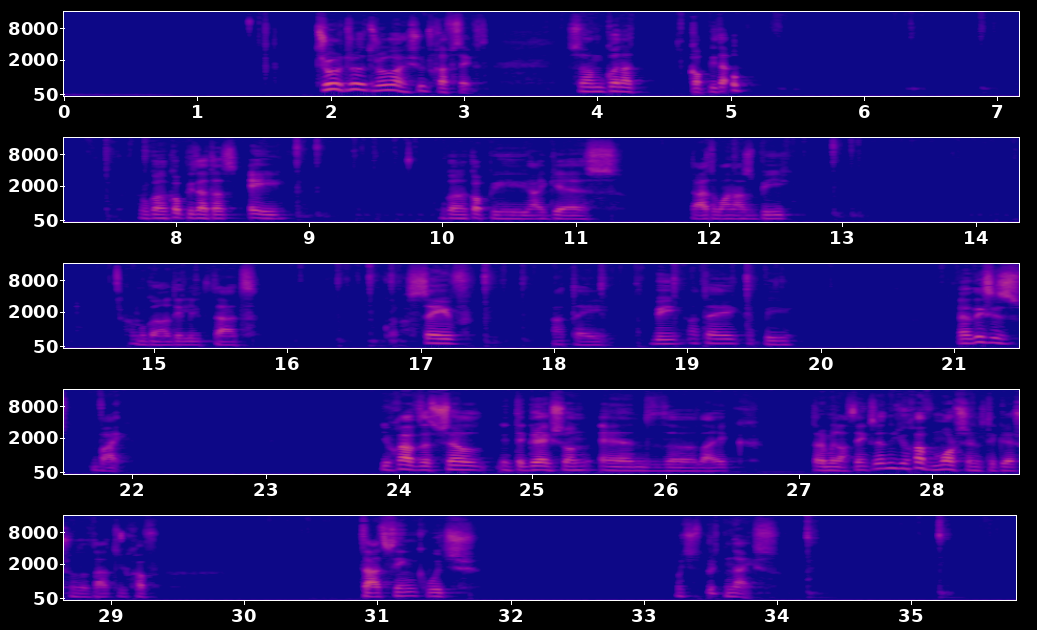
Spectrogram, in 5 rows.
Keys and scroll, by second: 2.7 k, 2.8-3.2 k, 4.3 u, 5.1 ctrl+/, 6.1-19.2 typing, 27.6 :, 33.3-34.4 typing, 34.9 Return, 35.5-35.7 typing.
